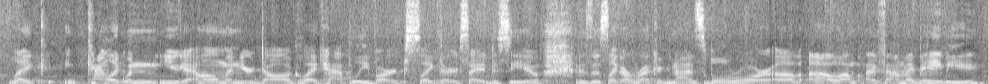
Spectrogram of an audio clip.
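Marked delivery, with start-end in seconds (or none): none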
